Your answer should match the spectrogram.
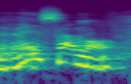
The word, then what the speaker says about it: récemment: L'adverbe de manière, c'est récemment. J'ajoute E2M ENT et je prononce A au lieu de E.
